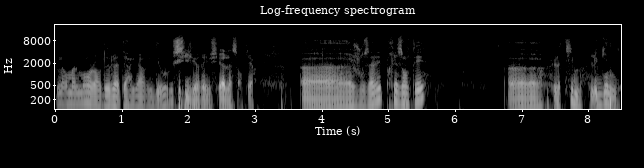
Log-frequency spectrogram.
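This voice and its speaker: A young man rambling in slangy, self-mocking talk while walking alone outdoors at night in a dark village, recorded on the phone he carries. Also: medium pitch, lively intonation, measured pace, slight background noise. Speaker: vlogger. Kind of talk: rambling casual vlog. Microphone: phone held while walking.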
